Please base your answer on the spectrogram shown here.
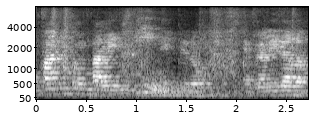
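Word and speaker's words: Panton-Valentine: La escribimos como Panton Valentine, pero en realidad la pronunciamos como Panton Valentine.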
